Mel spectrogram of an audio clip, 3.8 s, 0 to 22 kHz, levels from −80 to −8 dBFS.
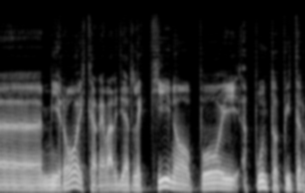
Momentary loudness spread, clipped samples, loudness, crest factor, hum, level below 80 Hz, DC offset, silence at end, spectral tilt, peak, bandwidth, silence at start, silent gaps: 4 LU; under 0.1%; -26 LUFS; 14 dB; none; -52 dBFS; under 0.1%; 0 s; -7 dB/octave; -10 dBFS; 15.5 kHz; 0 s; none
